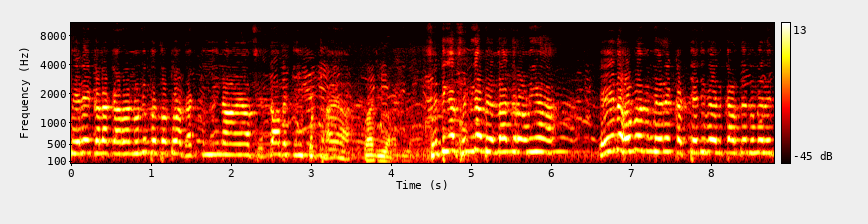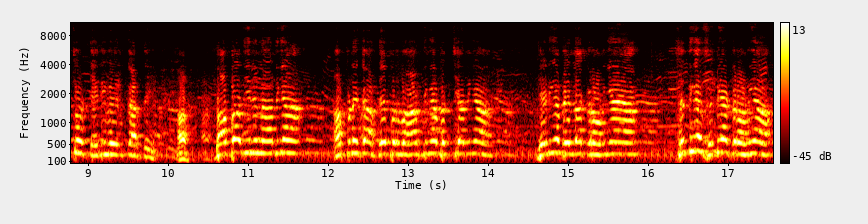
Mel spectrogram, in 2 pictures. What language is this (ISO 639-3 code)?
pan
